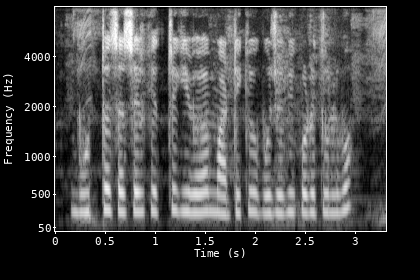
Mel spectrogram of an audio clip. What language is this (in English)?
Bangla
